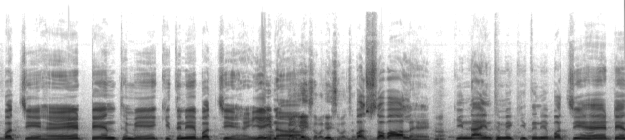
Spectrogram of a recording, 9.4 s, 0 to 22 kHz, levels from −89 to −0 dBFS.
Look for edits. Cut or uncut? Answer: uncut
